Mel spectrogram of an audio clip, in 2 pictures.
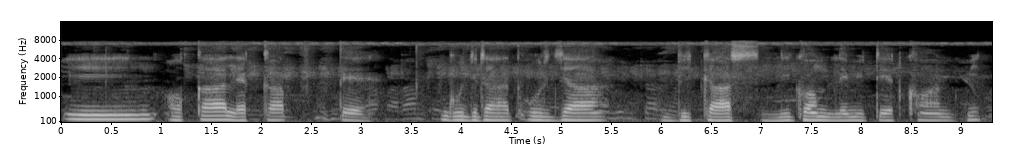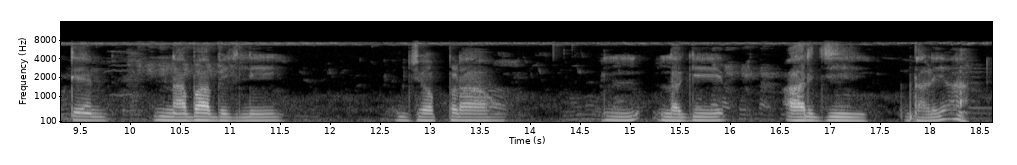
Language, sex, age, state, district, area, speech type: Santali, male, 30-45, West Bengal, Dakshin Dinajpur, rural, read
